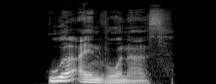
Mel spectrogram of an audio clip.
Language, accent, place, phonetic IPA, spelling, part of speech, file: German, Germany, Berlin, [ˈuːɐ̯ʔaɪ̯nˌvoːnɐs], Ureinwohners, noun, De-Ureinwohners.ogg
- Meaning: genitive singular of Ureinwohner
